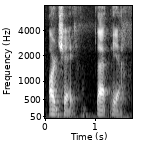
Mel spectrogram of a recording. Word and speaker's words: Arce: Oh, Arce. Arce. We can retract all of my miserable pronunciations on that earlier.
